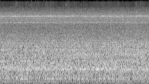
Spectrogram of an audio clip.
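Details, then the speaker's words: Chinese 150cc scooter (157 engine) after piston and valve replacement for zero compression, running without air filter: steady high-pitched single-cylinder idle, even with no misses or knocks, judged to run well. "Я думаю що непогано працює"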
